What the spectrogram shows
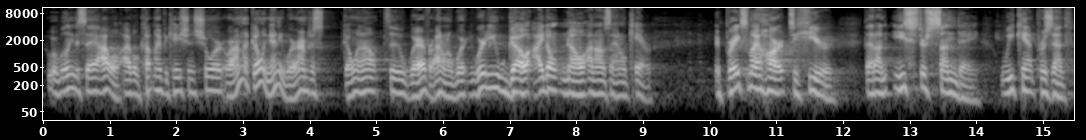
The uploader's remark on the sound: Midland Evangelical Free Church Sermon Audio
